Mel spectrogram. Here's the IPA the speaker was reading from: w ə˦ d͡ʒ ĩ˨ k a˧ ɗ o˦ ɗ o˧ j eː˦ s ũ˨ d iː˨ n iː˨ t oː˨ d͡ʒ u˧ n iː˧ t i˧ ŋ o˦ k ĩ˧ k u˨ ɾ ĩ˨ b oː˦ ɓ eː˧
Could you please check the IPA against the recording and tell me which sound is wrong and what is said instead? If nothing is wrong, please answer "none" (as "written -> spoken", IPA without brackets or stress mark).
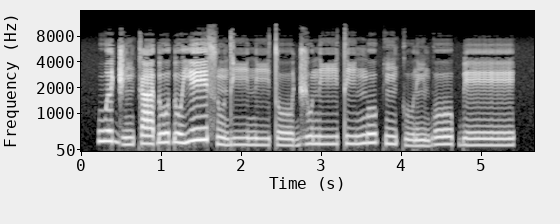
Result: none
